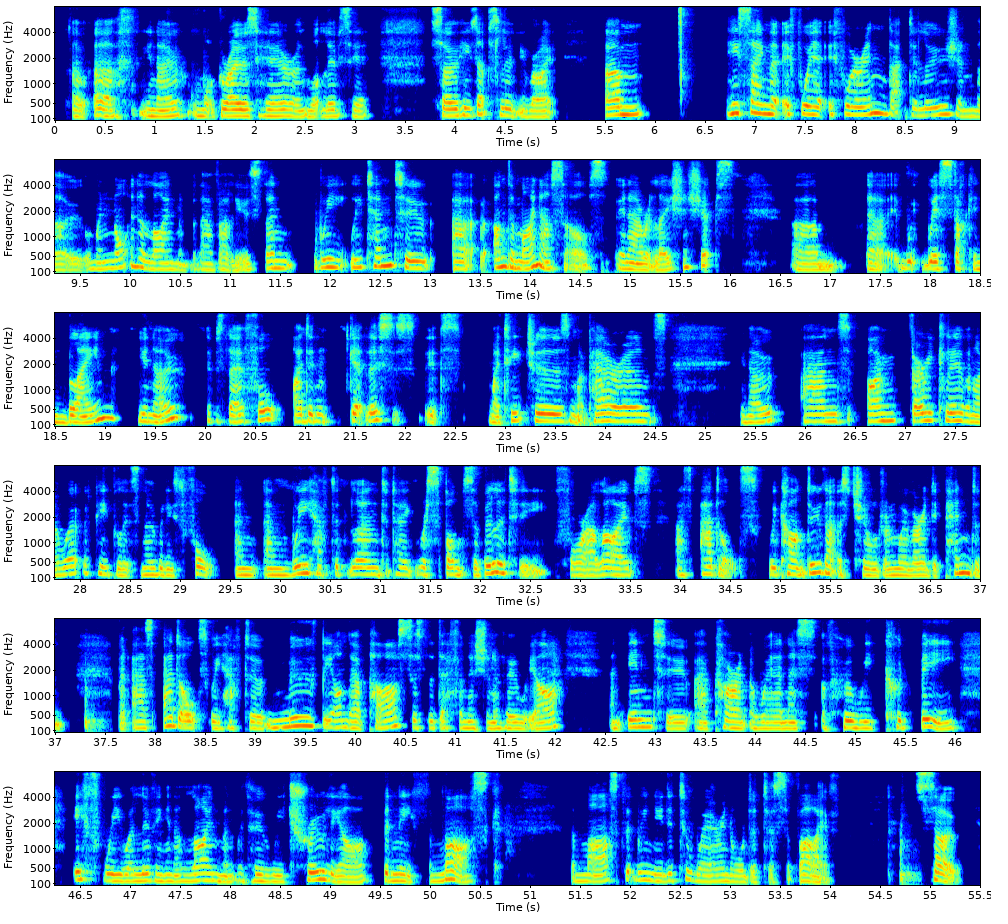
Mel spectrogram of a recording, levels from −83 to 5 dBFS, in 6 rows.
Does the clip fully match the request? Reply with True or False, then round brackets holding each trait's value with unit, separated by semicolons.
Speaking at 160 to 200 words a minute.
True (175 wpm)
